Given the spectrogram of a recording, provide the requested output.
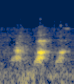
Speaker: that's my dog snoring if you can hear that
